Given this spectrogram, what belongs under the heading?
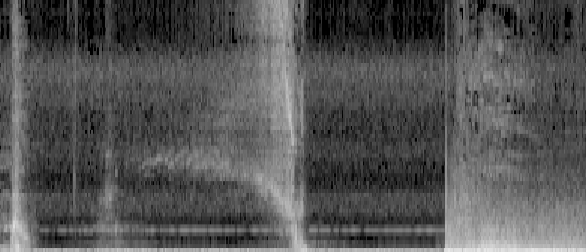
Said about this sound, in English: A massive plume. You ever seen, like... A gasoline explosion, you know, that really mucky, that's cool, that huge plume. We can feel the heat. Oh, yeah. Like, it isn't pushing you backwards, so it hasn't got a concussion wave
